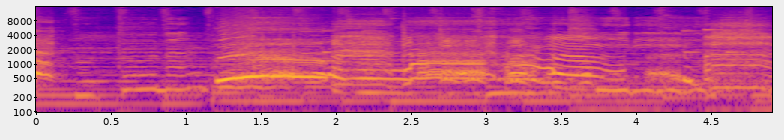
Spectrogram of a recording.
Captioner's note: sniffle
